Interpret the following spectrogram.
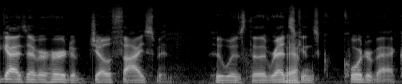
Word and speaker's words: Theismann: Joe Theismann, when he went to Notre Dame, his last name was Thiesman. But Roger told him, we need to change your name so it rhymes with Heisman.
